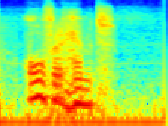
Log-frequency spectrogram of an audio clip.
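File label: "overhemd", Dutch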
